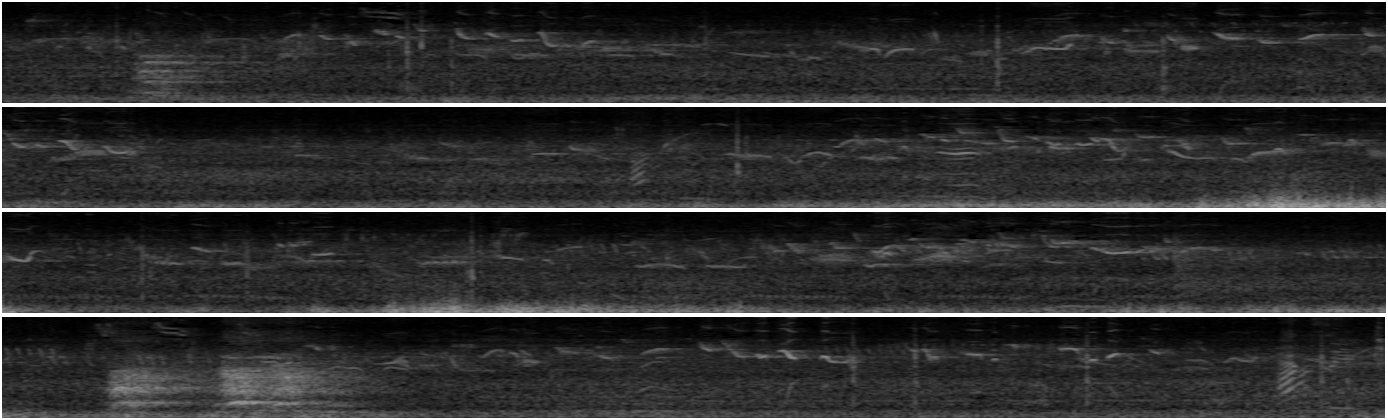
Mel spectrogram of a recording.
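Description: Small birds chirping and singing throughout, with two loud low rumbles of wind on the microphone around the middle and a brief call-like sound a few seconds before the end.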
